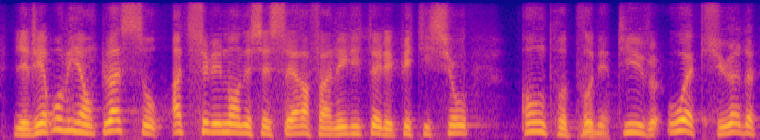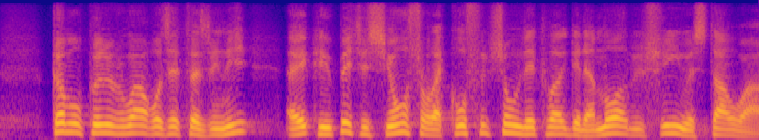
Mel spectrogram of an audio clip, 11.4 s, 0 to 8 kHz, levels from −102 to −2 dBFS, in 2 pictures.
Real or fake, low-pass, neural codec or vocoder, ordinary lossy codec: fake; 7.2 kHz; codec, 16 kHz, 0.5 kbps, FunCodec, trained on Chinese and English, 25 frames a second; MP3, 64 kbps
